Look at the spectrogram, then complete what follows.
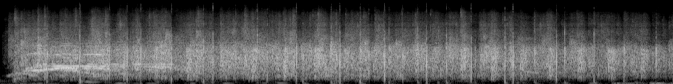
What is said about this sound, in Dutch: Geef me een applaus.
